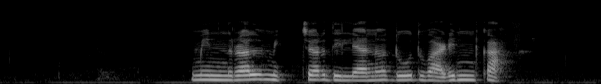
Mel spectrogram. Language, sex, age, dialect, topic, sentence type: Marathi, female, 25-30, Varhadi, agriculture, question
